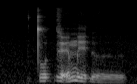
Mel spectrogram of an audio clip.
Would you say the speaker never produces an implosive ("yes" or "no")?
no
